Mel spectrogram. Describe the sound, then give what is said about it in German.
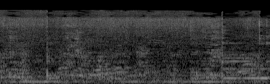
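Onions and carrots fry on a small gas cylinder stove in a hut in a workers' settlement near New Delhi, giving a steady, dense sizzle with stirring throughout and no voices. “In einer der Hütten brät ein Arbeiter Zwiebeln und Karotten an, auf einem kleinen Gaszylinder.”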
